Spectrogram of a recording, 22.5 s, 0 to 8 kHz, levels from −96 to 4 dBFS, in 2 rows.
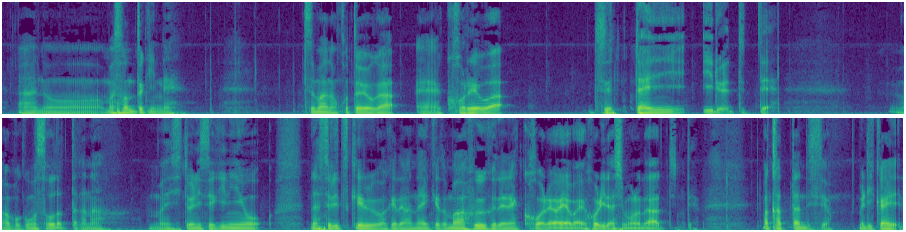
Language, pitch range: Japanese, 90-110 Hz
